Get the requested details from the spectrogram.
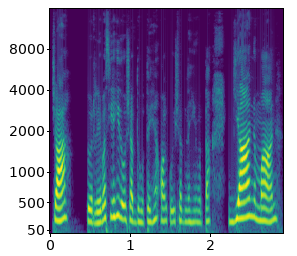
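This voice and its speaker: Female tutor: quick, drilling delivery, keeps repeating answers, very dry recording. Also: mid-range voice, fairly bright tone, no echo. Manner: answers student questions, says "beta" often; repeats correct spellings for drill. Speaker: Hindi teacher. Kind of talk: online exam-prep class.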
